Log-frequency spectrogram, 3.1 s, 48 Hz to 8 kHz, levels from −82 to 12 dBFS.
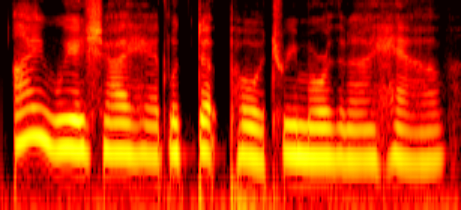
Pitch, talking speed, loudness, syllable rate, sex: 190 Hz, 215 wpm, -17 LUFS, 4.8 syllables/s, female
